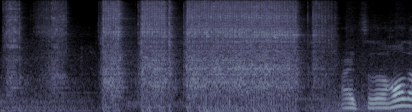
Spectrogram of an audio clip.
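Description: A cordless impact wrench hammers as it drives a bolt.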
